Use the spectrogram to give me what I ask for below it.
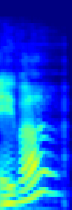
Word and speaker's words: Eva: Is she Ava or Eva? I think she's an Ava. I think she's Ava. It's spelled EVA.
